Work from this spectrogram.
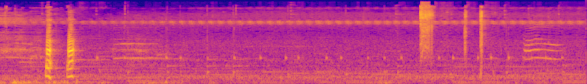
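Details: Domestic cats in a struggle over fish: two short, sharp meows in quick succession near the start, then faint mewing, a few clicks and a low background hum.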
